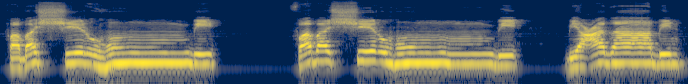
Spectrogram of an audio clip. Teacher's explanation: We make ikhfai shafawi here, the hiding sound of mim. And also we read the mim sound by joining our lips with soft sound. We say Fabashshirhum bi'adhabin. · Zal we read in soft sound and also we long due to alif madda.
